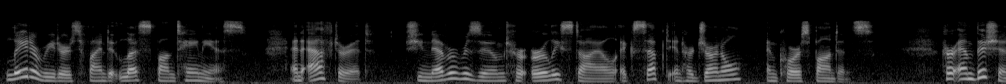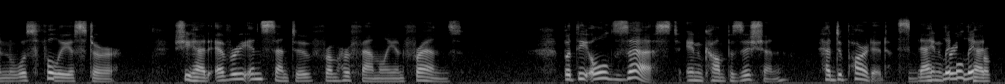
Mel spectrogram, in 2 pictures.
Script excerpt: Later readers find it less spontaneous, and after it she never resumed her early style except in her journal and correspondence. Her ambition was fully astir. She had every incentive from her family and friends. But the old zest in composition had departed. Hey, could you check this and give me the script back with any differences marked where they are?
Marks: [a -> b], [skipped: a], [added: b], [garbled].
Later readers find it less spontaneous, and after it she never resumed her early style except in her journal and correspondence. Her ambition was fully astir. She had every incentive from her family and friends. But the old zest in composition had departed. [garbled]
